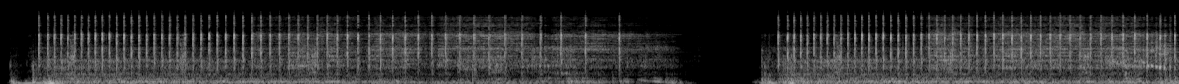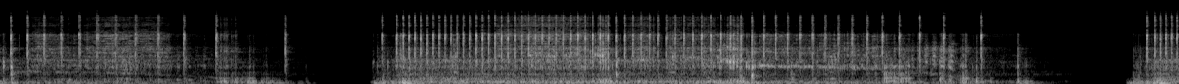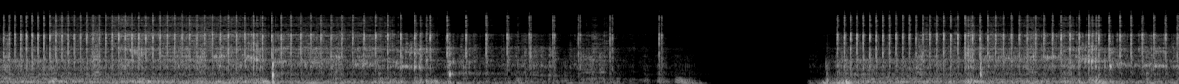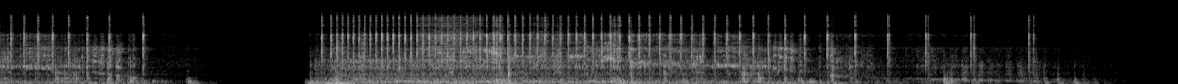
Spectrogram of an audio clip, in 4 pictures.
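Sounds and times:
broken bike wheel ratchet spinning on contact mic: 0:00.4 - 0:06.5, 0:07.8 - 0:14.1, 0:15.6 - 0:21.2, 0:23.2 - 0:29.8, 0:31.9 - 0:36.9, 0:38.5 - 0:44.8.

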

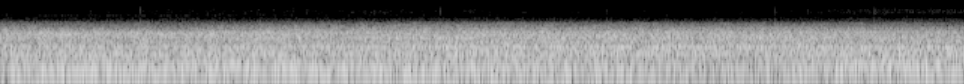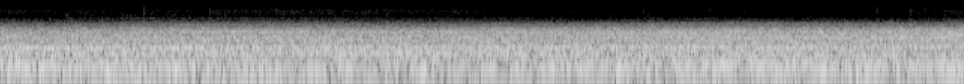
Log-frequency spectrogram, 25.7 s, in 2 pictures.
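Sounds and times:
dark airy sound design drone: 0:00.0 - 0:25.7.

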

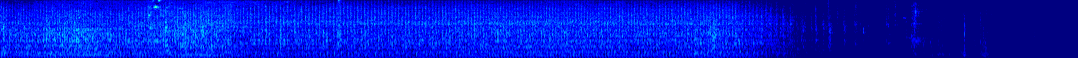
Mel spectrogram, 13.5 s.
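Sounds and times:
dump truck approaching and turning off: 0:00.0 - 0:10.2.

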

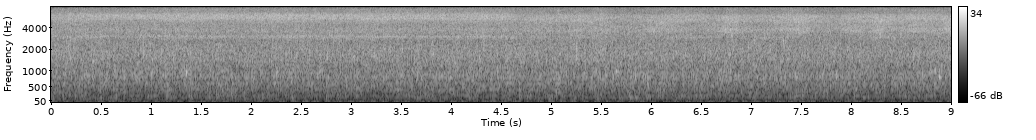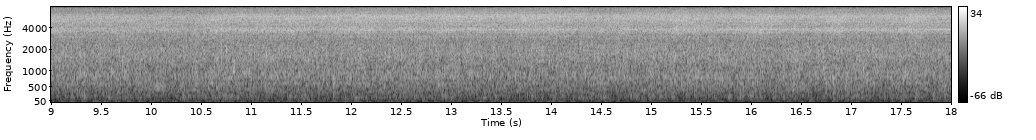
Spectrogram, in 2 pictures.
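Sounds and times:
small rainforest stream in Australia: 0:00.0 - 0:17.9
small rainforest waterfall in Australia: 0:00.0 - 0:17.9.

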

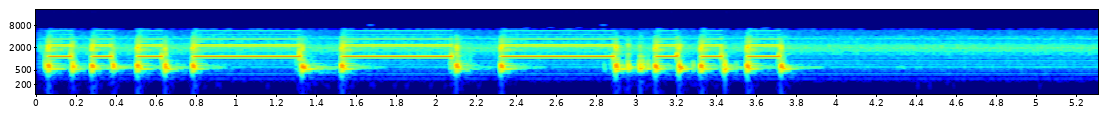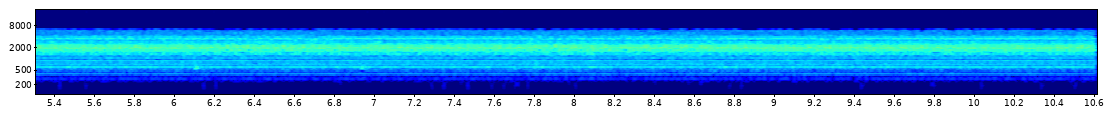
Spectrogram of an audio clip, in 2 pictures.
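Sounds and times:
SOS Morse code radio message: 0:00.0 - 0:03.8.

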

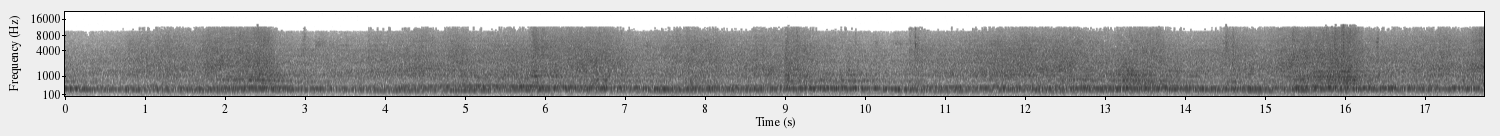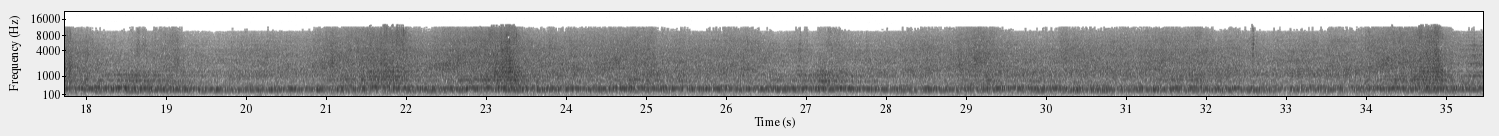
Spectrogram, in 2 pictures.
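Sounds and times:
Porsche Carrera Challenge racing car engines in Singapore: 0:00.0 - 0:35.4.

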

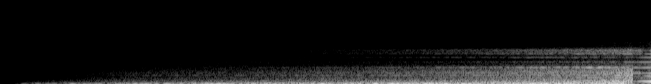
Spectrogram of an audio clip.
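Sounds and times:
swell: 0:02.0 - 0:06.5.

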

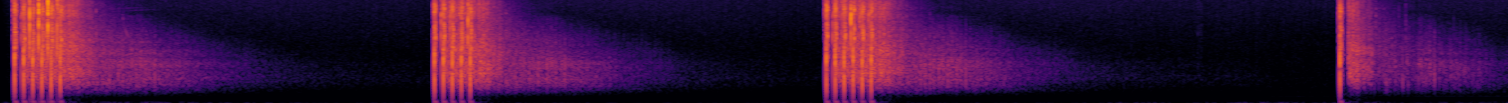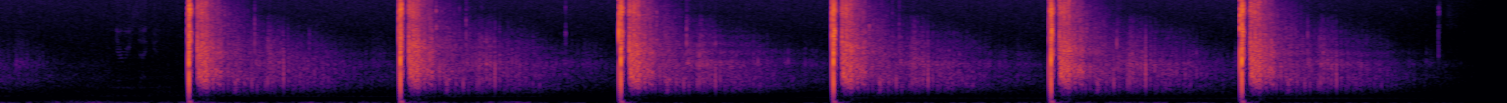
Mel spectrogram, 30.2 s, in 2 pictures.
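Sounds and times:
AK-47 gunshots: 0:00.1 - 0:02.0, 0:04.3 - 0:06.1, 0:08.2 - 0:10.0, 0:13.4 - 0:15.5, 0:16.2 - 0:20.6, 0:21.2 - 0:25.0, 0:25.6 - 0:28.9.

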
